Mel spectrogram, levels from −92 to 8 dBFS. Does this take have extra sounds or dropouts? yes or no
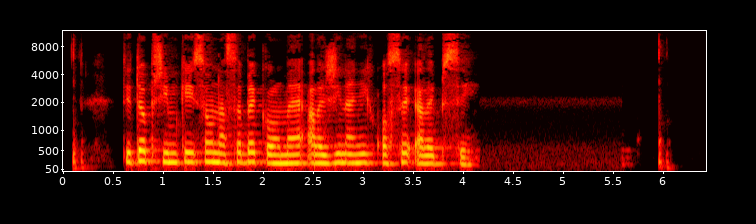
no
